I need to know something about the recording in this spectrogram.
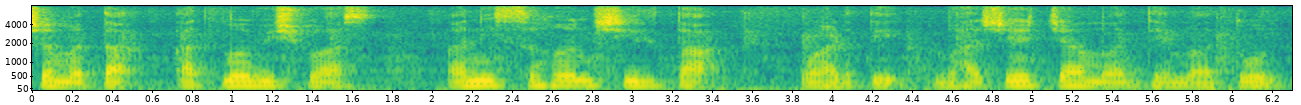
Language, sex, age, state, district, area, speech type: Marathi, female, 60+, Maharashtra, Osmanabad, rural, spontaneous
